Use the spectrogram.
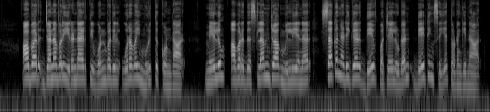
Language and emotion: Tamil, neutral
